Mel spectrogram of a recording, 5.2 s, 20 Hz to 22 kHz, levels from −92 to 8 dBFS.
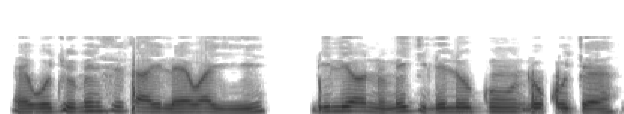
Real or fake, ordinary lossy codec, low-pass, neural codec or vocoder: real; MP3, 24 kbps; 7.2 kHz; none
